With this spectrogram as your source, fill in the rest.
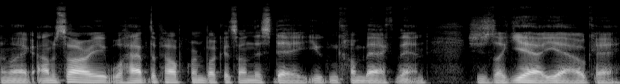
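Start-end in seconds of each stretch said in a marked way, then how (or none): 5.1-6.2 really patronising, condescending, dismissive talking-down tone. Retelling what a woman said to them, mimicking a condescending reply. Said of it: "a really condescending voice".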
